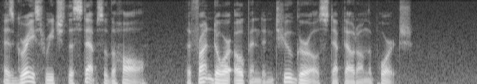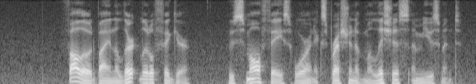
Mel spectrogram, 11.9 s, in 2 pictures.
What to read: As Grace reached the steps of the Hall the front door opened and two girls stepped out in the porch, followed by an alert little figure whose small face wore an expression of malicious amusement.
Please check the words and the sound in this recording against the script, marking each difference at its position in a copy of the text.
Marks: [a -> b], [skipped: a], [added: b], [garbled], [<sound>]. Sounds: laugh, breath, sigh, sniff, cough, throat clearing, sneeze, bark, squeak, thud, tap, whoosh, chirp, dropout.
As Grace reached the steps of the Hall the front door opened and two girls stepped out [in -> on] the porch, followed by an alert little figure whose small face wore an expression of malicious amusement.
